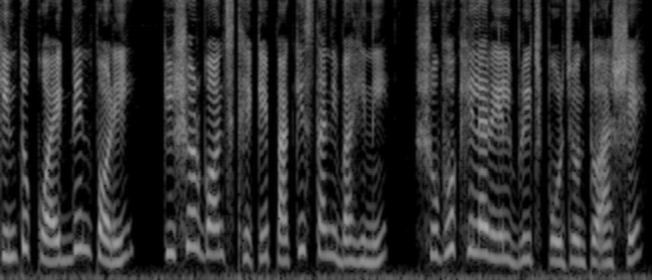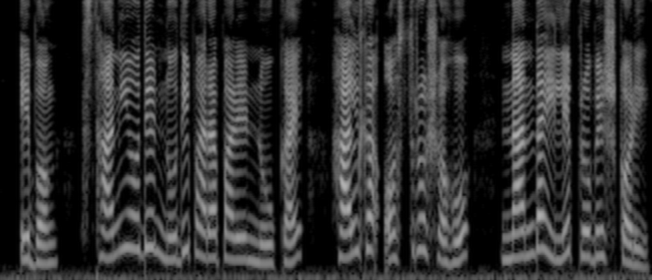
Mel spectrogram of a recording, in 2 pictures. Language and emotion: Bengali, neutral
